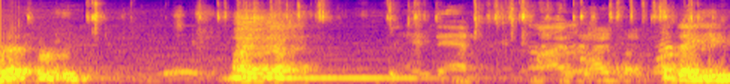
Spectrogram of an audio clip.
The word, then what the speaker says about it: Myburgh: Myburgh. I think he butchered it too.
